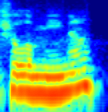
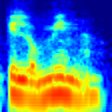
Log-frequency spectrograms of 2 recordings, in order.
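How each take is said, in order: First: The name is said with English pronunciation. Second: The name is said with Spanish pronunciation. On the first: "I just said it normally" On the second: "I want to pronounce it in Spanish"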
